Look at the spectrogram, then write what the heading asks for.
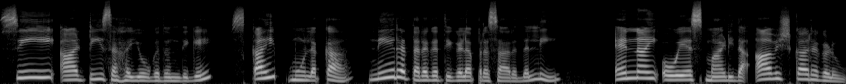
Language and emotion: Kannada, neutral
